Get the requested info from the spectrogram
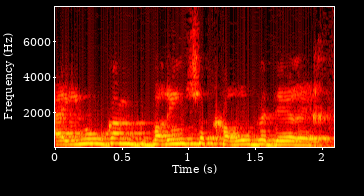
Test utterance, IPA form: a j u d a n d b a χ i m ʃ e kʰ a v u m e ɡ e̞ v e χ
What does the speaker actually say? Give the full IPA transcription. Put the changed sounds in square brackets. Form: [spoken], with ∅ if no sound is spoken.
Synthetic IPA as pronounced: a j u [ɡ] a [m] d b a [ʁ] i m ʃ e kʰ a [ʁ] u [b] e [d] e̞ [ʁ] e χ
